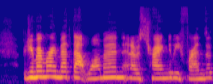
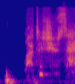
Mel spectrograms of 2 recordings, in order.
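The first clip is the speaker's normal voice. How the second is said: menacing whispered question; hushed menace; 10 dB quieter than usual. Retold or imitated. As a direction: hiss it in disbelief. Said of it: "he goes".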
